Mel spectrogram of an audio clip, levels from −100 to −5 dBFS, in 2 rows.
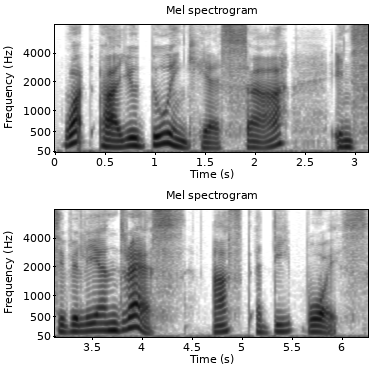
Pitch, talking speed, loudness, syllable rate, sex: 165 Hz, 125 wpm, -19 LUFS, 3.6 syllables/s, female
